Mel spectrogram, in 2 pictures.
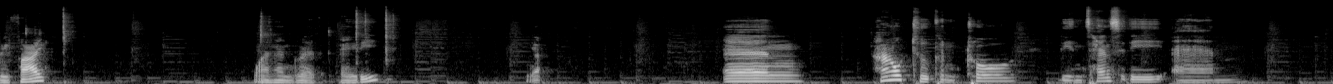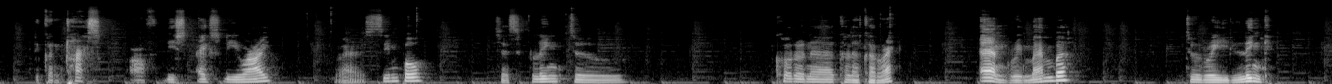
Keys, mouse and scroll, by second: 0.3 typing, 0.7 Return, 1.9-5.8 typing, 24.0 F10.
